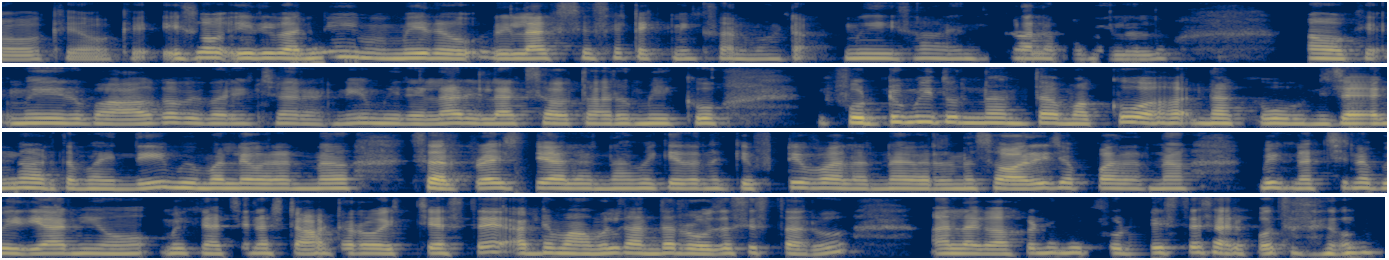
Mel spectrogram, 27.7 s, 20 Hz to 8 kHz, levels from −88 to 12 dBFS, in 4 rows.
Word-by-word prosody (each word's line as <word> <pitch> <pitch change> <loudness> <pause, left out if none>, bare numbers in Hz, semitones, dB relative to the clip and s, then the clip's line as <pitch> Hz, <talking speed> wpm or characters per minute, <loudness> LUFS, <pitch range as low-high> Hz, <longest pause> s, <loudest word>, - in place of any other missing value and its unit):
Okay 155 - -12 0.2
okay. 205 - -12 0.2
ఈ - - +2
so 215 - +3 0.2
ఇదివన్నీ 195 +3 +2 0.3
మీరు 195 -1 +3 0.2
relax 185 +1 +2
చేసే 195 0 -6
టెక్నిక్స్ 180 +1 -7
అనమాట, 170 -1 -9 0.3
మీ 190 0 0 0.2
సాయంకాలపు 180 -1 -6
వేళలో. 160 +1 -10 0.8
ఓకే. 180 0 -4 0.2
మీరు 195 -1 +1
బాగా 175 +5 0
వివరించారండి. 180 -1 -5
మీరు 180 -2 -3
ఎలా 185 +3 +1
రిలాక్స్ 180 0 -1
అవుతారు. 180 0 -1
మీకు 185 +1 0 0.7
ఫుడ్ 210 +1 +7
మీద 235 -1 +2
ఉన్నంత 200 -2 +1 0.2
మక్కువ 175 +6 +3 0.4
నాకు 190 -1 0 0.2
నిజంగా 185 +4 +3
అర్థమైంది. 175 +1 -1
మిమ్మల్ని 195 -1 +3
ఎవరన్నా 185 0 +1 0.5
సర్ప్రైజ్ 195 +2 +5
చేయాలన్నా, 185 -2 +3
మీకు 190 0 -2
ఏదైనా 185 -1 -3
గిఫ్ట్ 180 +3 -6
ఇవ్వాలన్నా, 185 -2 0
ఎవరన్నా 180 +1 -1
సారీ 180 +1 +5
జెప్పాలన్నా, 185 -3 -2 0.4
మీకు 210 -1 +2
నచ్చిన 200 +2 -3
బిర్యానీయో, 185 0 +2 0.2
మీకు 190 0 -3
నచ్చిన 190 +2 -3
స్టార్టరో 185 +1 0
ఇచ్చేస్తే 190 +4 0 0.2
అంటే 195 +2 -1
మామూలుగా 185 +3 +1
అందరూ 190 +1 +1
రోజెస్ 185 +4 0
ఇస్తారు. 190 0 -3 0.5
అలా 185 0 +3
గాకుండా 195 +4 -2
మీకు 205 0 -8
ఫుడ్ 175 -2 -3
ఇస్తే 215 +1 -2
సరిపోతుంది 180 -1 -2
ఏమో. 195 +2 -1
185 Hz, 130 wpm, -23 LUFS, 180-195 Hz, 0.8 s, ఫుడ్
